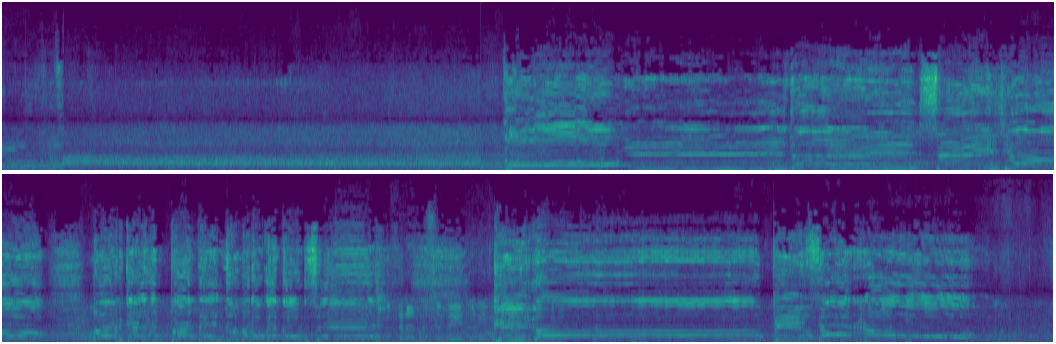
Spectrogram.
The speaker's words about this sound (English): So that was the sound of Sevilla's third goal going in and the crowd reaction.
